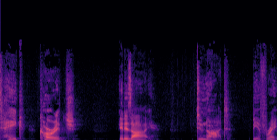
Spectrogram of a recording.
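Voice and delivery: gentle, kind, comforting voice, calm and slow. Quoting a comforting figure's words to reassure listeners, in a calm, kind voice. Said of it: "He says in a calm, kind voice".

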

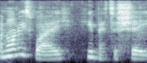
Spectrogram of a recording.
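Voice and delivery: ordinary delivery

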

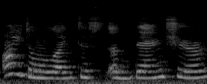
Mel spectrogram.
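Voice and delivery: ordinary delivery

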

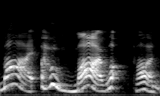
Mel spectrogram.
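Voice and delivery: booming, very loud, very slow, drawn-out gleeful yell. Reading a story, a dentist pulls the narrator's teeth one by one, yelling. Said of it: "and yelling".

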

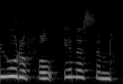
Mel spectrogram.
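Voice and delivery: ordinary delivery, nothing marked

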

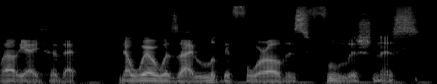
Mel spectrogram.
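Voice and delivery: low character voice. Performing a character's line in a voiced scene, in a deep-timbre voice. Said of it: "the deep timber voice I want for him. I got it at the end there".

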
